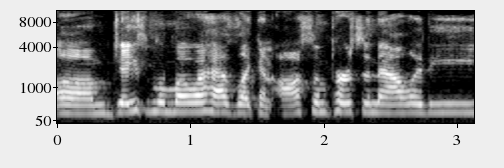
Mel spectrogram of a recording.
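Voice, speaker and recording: Here a woman has an unremarkable speaking voice, pitched fairly high. The background is quiet. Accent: American. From US Midwest, Nebraska. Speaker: dating show guest. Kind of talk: casual chat.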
